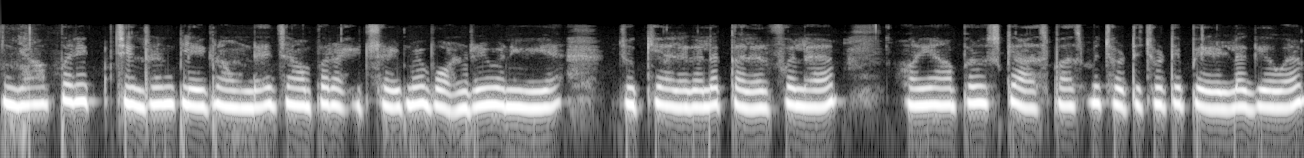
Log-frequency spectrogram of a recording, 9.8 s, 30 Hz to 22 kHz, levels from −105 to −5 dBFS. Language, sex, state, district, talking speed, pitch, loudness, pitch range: Hindi, female, Bihar, Jamui, 195 wpm, 275 Hz, -11 LUFS, 260-290 Hz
